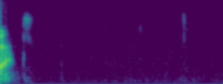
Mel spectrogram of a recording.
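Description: The end of a man's spoken word, then near silence with a faint click just after it.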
